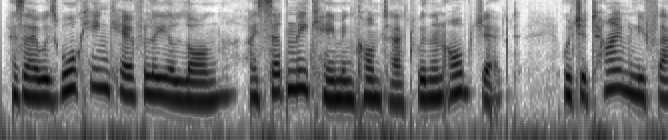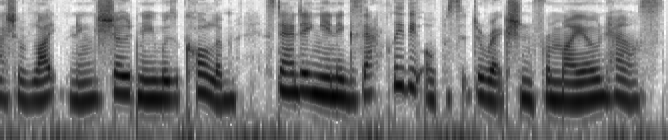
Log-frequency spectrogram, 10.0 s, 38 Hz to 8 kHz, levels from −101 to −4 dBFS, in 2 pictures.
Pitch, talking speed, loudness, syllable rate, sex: 205 Hz, 210 wpm, -15 LUFS, 6.3 syllables/s, female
